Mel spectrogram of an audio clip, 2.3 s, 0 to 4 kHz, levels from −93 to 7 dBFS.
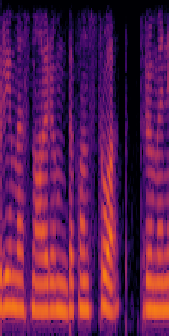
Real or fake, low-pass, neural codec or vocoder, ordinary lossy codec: fake; 3.6 kHz; codec, 16 kHz in and 24 kHz out, 1 kbps, XY-Tokenizer; Opus, 24 kbps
